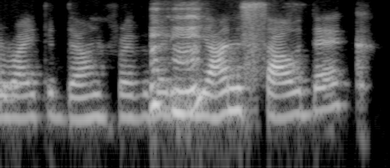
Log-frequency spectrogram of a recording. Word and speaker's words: Jan Saudek: I think his name is pronounced. I'm gonna write it down for everybody. Jan Saudek.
